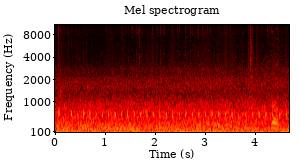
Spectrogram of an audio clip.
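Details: 2008 Chevrolet Captiva 3.2 with automatic transmission: a light, regular ticking knock about seven times a second under road rumble when coasting or braking from 30 to 20 km/h, near the transfer case; cause unknown.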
